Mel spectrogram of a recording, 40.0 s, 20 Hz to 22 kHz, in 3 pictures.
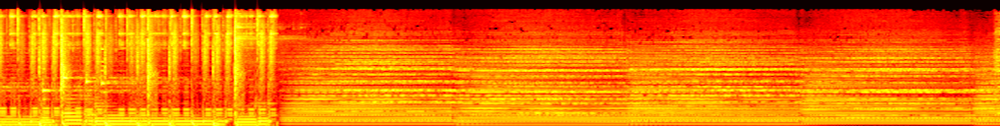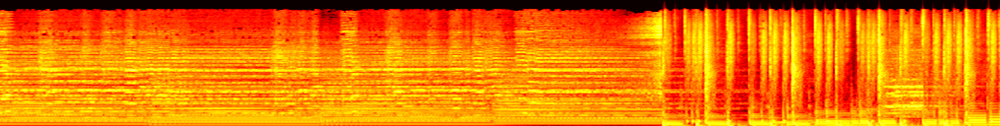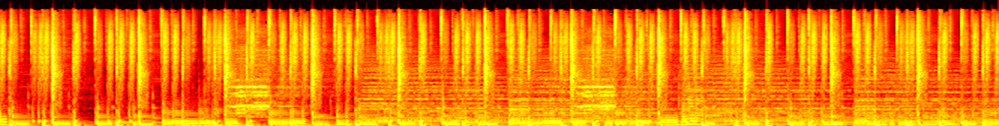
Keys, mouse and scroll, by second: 1.5-2.8 drag, 3.2 ctrl+d, 3.9 ctrl+click, 5.1-8.4 drag, 11.2 click, 12.8 click, 13.7-14.8 ctrl+drag, 16.9 click, 17.7-19.2 drag, 20.0 Delete, 21.1 click, 22.5-22.9 ctrl+scroll up 2, 23.6 ctrl+click, 24.7 click, 26.0 click, 27.0-28.3 drag, 28.7-30.0 drag, 30.2 click, 31.2 KP_5, 32.7 click, 34.5-34.9 ctrl+scroll up 2, 35.5 ctrl+click, 36.2 ctrl+click, 37.2 ctrl+click, 38.3 ctrl+click.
